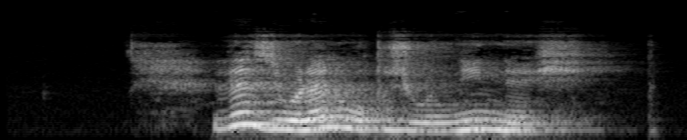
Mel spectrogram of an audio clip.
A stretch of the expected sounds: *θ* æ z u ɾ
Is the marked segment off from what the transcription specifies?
yes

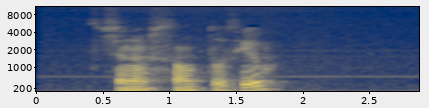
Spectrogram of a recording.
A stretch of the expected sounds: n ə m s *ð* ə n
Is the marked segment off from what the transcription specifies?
yes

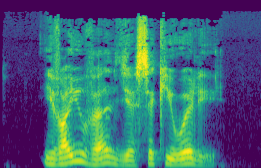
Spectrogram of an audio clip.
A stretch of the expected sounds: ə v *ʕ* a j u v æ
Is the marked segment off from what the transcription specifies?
yes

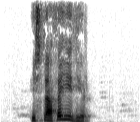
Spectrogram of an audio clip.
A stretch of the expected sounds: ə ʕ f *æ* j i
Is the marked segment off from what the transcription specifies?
no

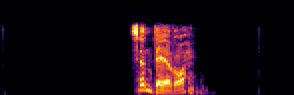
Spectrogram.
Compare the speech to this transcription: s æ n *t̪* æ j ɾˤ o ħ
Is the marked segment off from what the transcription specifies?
yes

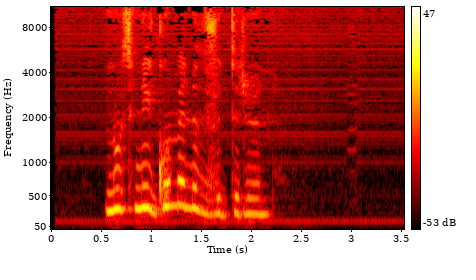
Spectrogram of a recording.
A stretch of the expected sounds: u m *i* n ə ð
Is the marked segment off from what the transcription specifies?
yes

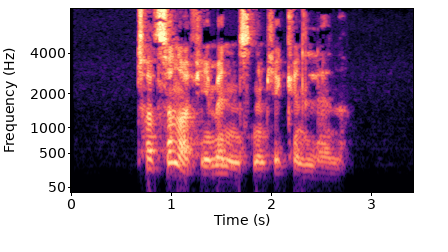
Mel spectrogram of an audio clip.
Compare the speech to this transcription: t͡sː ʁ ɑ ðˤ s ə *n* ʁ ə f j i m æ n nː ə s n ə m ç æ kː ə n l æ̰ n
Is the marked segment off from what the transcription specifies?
no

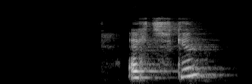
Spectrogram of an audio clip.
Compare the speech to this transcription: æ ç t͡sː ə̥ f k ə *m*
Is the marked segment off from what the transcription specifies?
yes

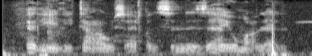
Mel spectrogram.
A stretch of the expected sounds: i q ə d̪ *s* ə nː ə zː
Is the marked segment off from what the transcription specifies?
no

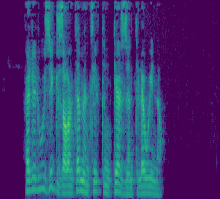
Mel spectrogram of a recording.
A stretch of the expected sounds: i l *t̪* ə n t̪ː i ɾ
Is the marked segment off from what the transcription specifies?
no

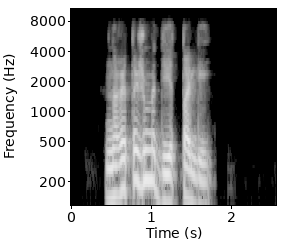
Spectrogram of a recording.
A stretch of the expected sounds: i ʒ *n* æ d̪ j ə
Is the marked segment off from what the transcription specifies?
yes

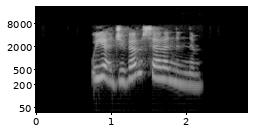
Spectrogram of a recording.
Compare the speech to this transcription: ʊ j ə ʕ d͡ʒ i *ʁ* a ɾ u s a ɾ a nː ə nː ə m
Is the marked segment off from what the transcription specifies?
yes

